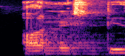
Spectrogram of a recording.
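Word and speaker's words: honesty: तो उसी प्रकार से नेस्टी में एच साइलेंट है तो यहां पर एच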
